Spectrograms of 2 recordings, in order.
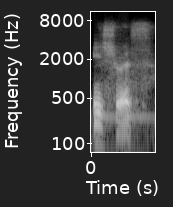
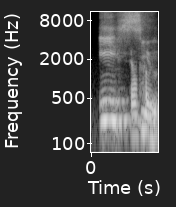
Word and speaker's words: issue: Yes, there is a double pronunciation. You can say issue, issue, or specifically British, issue. British English, issue.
